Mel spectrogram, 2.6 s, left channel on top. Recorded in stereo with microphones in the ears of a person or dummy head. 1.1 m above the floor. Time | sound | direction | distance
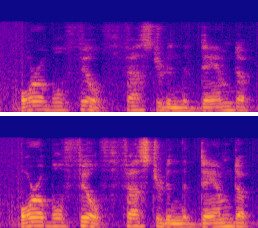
0.2 | a man speaking | 65° right (ahead or behind) | 0.6 m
